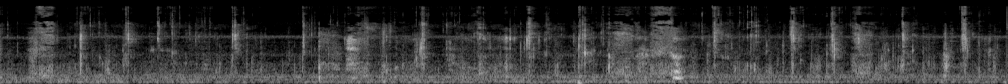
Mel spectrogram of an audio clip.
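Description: Close-up mouth sounds of eating pork curry and rice by hand: wet chewing, lip smacks and finger sucking in many short, irregular clicks.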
